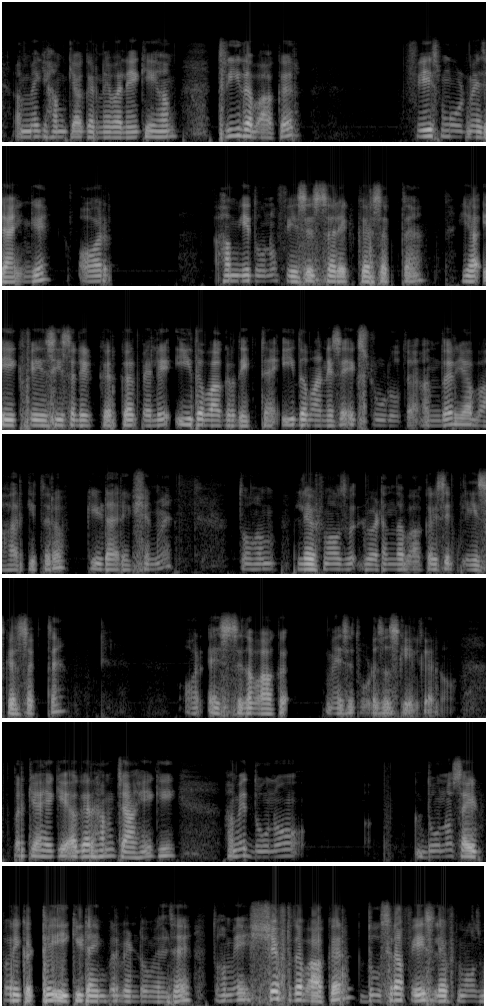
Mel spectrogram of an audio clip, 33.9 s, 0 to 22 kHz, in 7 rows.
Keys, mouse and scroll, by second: 0.6 alt+click, 1.1 click, 5.1 alt+click, 6.1-7.2 alt+middle drag, 8.4 alt+click, 10.3 alt+click, 19.3-21.1 alt+drag, 22.8-24.3 drag, 26.1 click, 27.6-30.1 alt+drag, 30.4 alt+click, 30.5 alt+middle click, 32.8 shift+click.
